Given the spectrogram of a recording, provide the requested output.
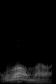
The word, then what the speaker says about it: Uomo: Mario Uomo, I know it sounds like it's spelled with a W, but it's not. It's an Italian word, so it's you.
